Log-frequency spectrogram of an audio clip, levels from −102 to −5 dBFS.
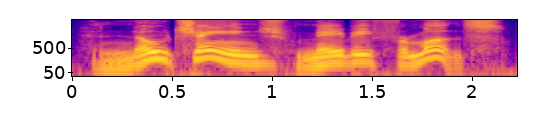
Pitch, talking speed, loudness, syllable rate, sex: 130 Hz, 160 wpm, -17 LUFS, 4.0 syllables/s, male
